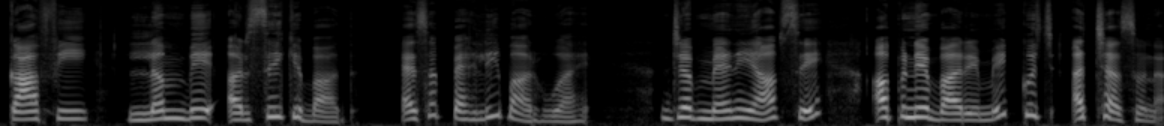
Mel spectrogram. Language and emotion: Urdu, surprised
